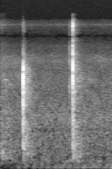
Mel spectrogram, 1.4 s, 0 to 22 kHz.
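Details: Buggy rebuild, fuel pressure about 50–55 psi, starter previously tripping the circuit; sharp single tick about every 0.6 seconds, no cranking, later found a relay out of place; starter not turning over.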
